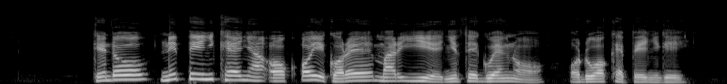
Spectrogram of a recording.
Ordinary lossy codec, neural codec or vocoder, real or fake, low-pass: none; none; real; 10.8 kHz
